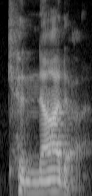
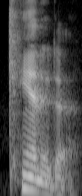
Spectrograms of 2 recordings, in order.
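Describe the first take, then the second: First: The stress is on the middle syllable. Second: The stress is on the first syllable. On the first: The speaker calls it wrong. "more of an emphasis or a strength on that middle syllable" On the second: The speaker calls it right. "The first syllable is stressed"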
